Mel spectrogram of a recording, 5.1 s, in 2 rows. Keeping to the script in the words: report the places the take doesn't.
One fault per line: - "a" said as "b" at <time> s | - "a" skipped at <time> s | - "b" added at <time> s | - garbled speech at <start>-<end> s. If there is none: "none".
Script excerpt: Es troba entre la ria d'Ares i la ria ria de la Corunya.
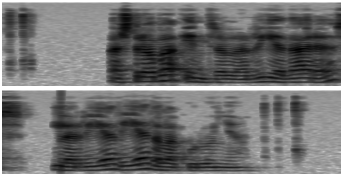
none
